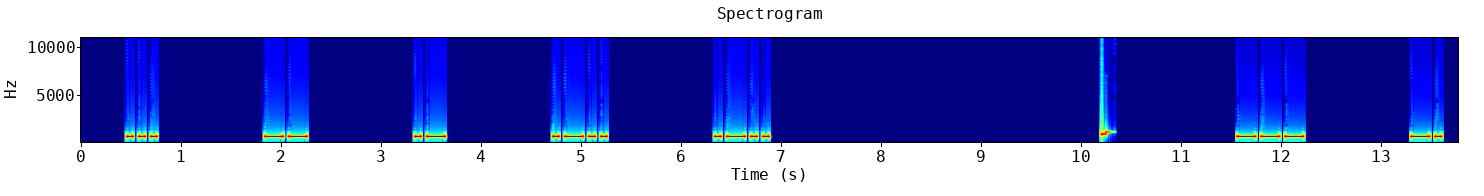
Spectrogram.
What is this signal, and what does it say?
Morse code, heard as a keyed tone, about 20 wpm, spaced as for 7 wpm, 700 Hz. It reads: SMALL ON
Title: 6x Character Spacing - Top 200 Words - 20wpm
